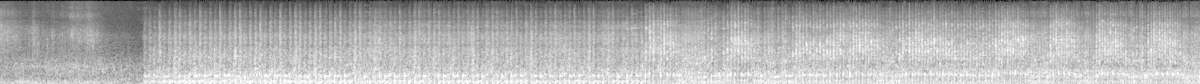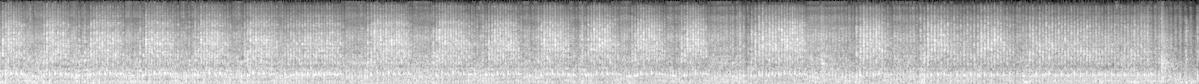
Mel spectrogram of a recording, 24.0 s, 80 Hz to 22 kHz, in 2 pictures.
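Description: A vintage 1945 Oliver 80 tractor engine pulling a tree from a pond, starting up and then running steadily with a loud, close, rhythmic chugging and knocking throughout.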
